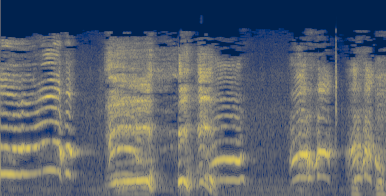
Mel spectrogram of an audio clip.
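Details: Five-month-old infant's coughing fit: high-pitched, about four voiced coughs in quick succession with gasping in-breaths between.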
